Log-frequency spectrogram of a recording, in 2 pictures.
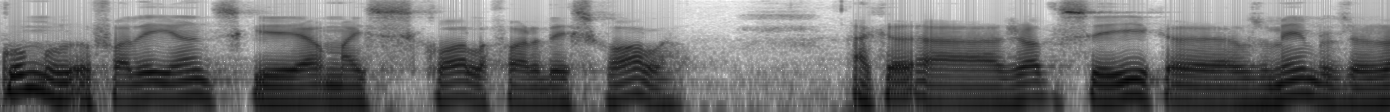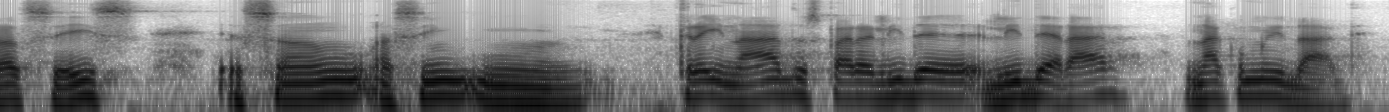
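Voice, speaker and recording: A very slow pace over noticeable background noise. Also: man, long, frequent pauses, very even loudness. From southern Brazil, Rio Grande do Sul (Sarandi). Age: 70s. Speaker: civic organization veteran member. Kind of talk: documentary testimony. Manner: halting, with many repetitions and fillers.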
